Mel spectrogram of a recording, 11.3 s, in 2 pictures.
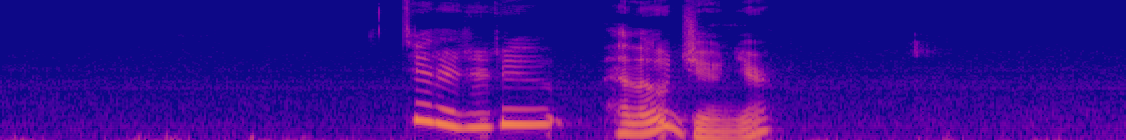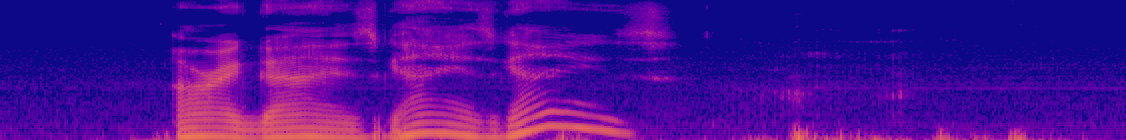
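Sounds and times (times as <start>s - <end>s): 
speech: 2.1s - 4.0s, 6.5s - 9.0s
cat purring into the microphone: 9.2s - 10.9s.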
